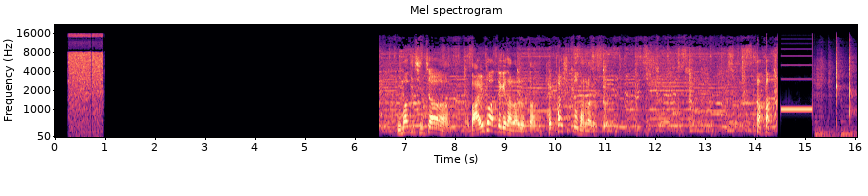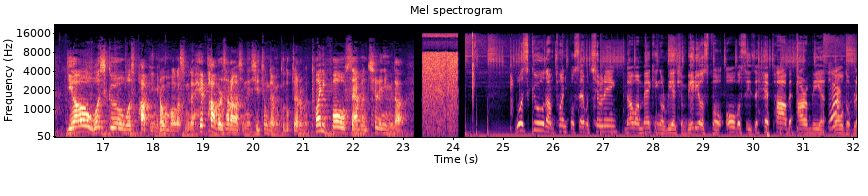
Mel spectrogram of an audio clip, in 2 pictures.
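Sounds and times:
hissing static burst: 0.2 - 1.0, 23.4 - 24.2
high electronic beep: 14.5 - 15.2.

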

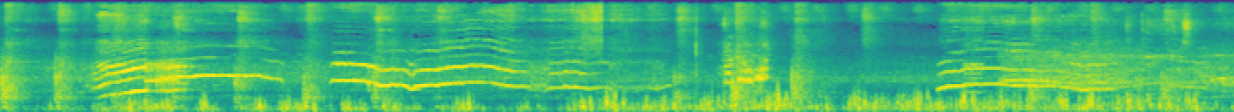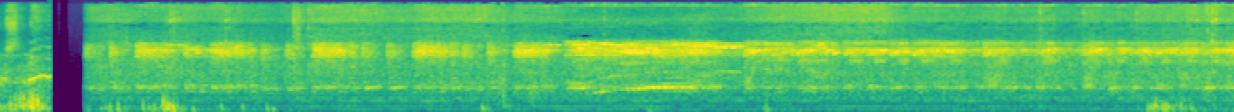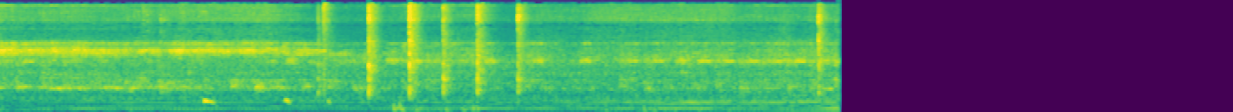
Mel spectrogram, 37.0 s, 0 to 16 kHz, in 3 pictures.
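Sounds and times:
quiet music with high tone: 13.2 - 27.5
children's song through small speaker: 13.2 - 28.8.

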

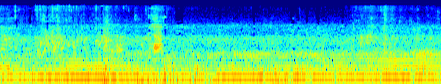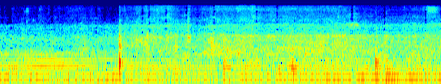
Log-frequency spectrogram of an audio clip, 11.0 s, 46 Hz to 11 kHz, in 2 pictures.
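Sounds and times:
steady low hum: 0.0 - 11.0
water swishing: 0.0 - 11.0.

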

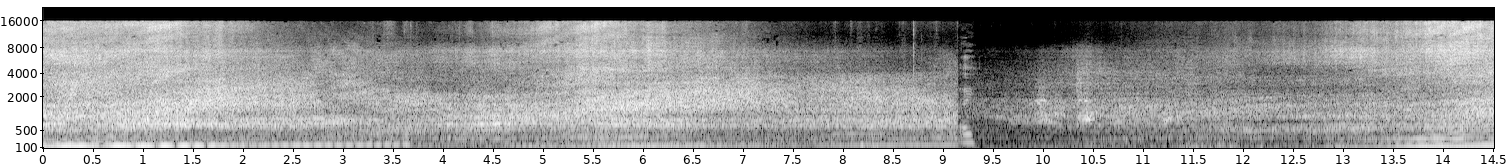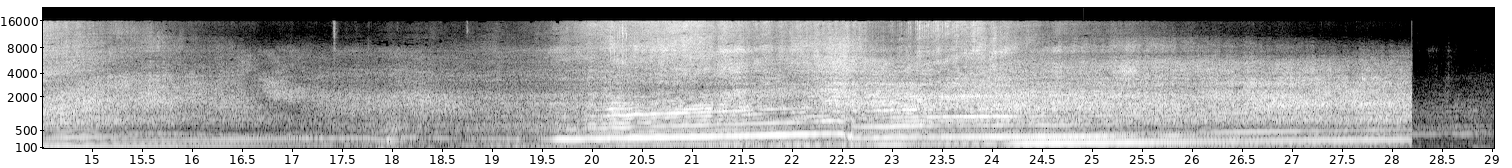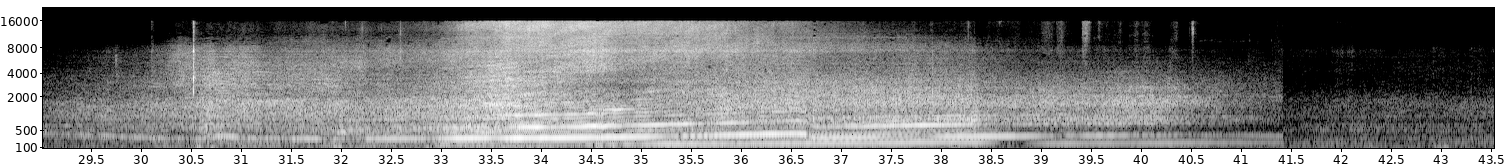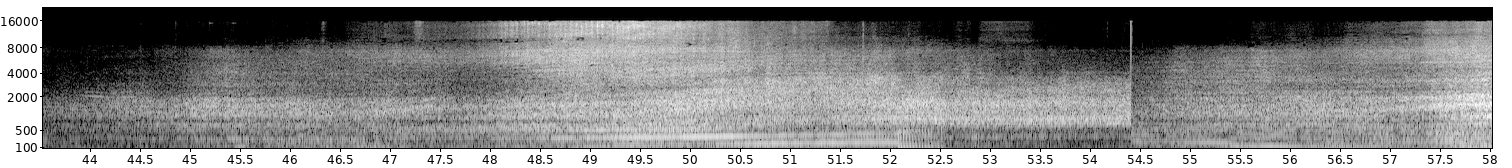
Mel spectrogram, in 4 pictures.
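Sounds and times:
sports cars accelerating: 0.0 - 41.5, 44.9 - 58.0
distant car engines: 0.0 - 58.0.

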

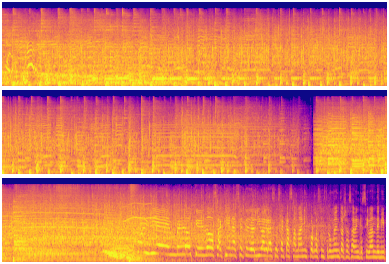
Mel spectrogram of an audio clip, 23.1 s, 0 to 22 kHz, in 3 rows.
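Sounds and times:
steady drum beat: 0.0 - 16.8
upbeat band music: 0.0 - 22.0.

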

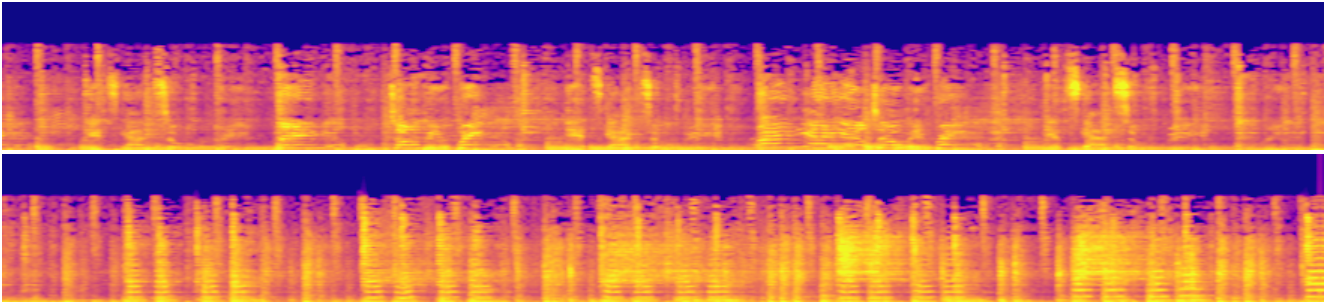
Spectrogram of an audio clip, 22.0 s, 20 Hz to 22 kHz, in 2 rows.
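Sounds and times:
upright bass: 0.0 - 13.3
congas: 0.0 - 22.0
drum kit: 0.0 - 22.0.

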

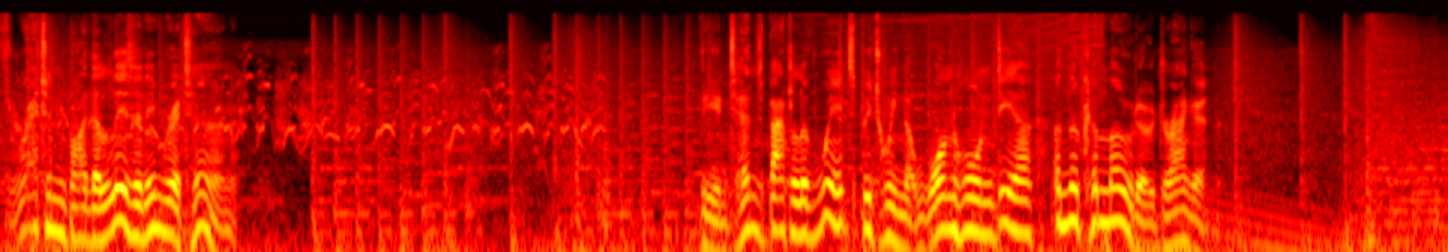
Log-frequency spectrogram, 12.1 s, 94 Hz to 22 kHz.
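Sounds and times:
dogs barking and yelping: 0.0 - 5.5.

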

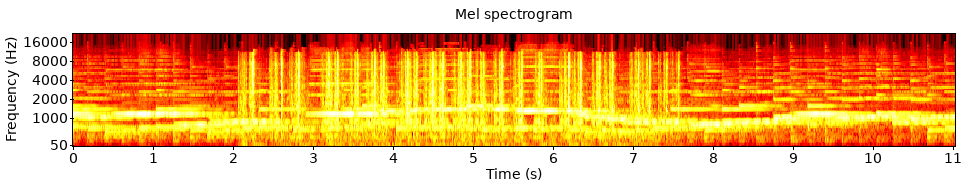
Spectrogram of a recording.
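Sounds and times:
typewriter keystroke clicks: 2.1 - 7.6.

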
